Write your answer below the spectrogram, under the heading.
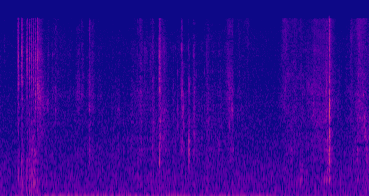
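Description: Paper rustling and page turning as a small printed instruction booklet is handled. There is a rustle near the start and a sharp click with more rustling near the end.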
